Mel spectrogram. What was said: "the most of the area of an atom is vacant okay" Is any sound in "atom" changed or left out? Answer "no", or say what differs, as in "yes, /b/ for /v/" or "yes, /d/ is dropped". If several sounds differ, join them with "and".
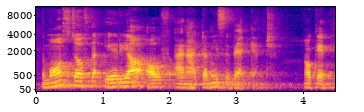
no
